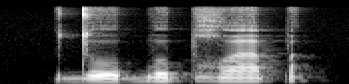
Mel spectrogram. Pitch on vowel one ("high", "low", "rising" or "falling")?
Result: low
